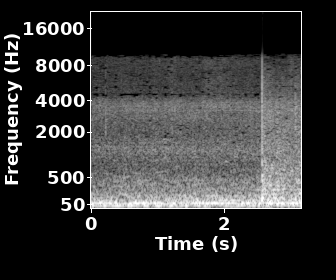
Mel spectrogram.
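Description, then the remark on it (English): A deep, rumbling outdoor blast from a water bomb set off by technicians to saturate a circuit board inside the former apartment of James Holmes: heavy low-frequency roar fills the whole stretch, with a sharp crack breaking through near the end. No voices are heard. “And that explosion there was actually a water bomb that technicians used to saturate what was basically a circuit board inside the former apartment of James Holmes”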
